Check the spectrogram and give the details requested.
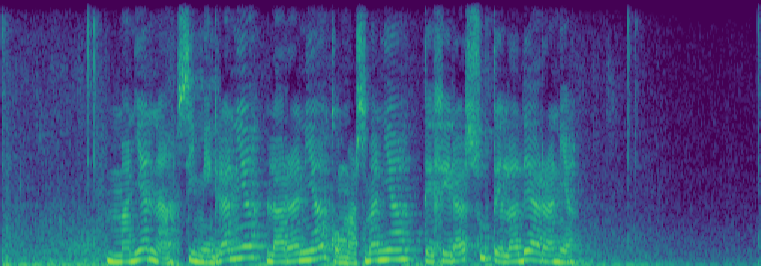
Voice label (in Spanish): trabalenguas la arana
